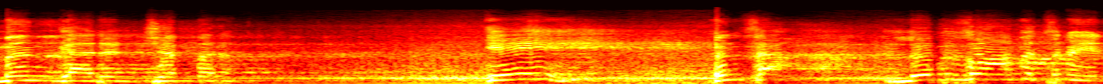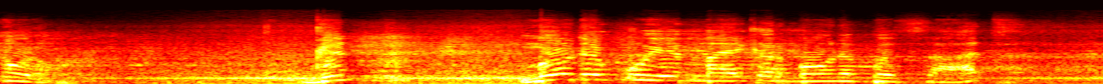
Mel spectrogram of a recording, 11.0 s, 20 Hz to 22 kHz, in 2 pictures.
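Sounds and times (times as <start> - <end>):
rushing background noise: 0.0 - 11.0.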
